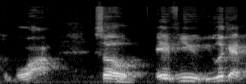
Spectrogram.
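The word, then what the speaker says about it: Du Bois: Barabas I mean everybody knows it's the boys but it's actually pronounced Dubois so if you look at those three people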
